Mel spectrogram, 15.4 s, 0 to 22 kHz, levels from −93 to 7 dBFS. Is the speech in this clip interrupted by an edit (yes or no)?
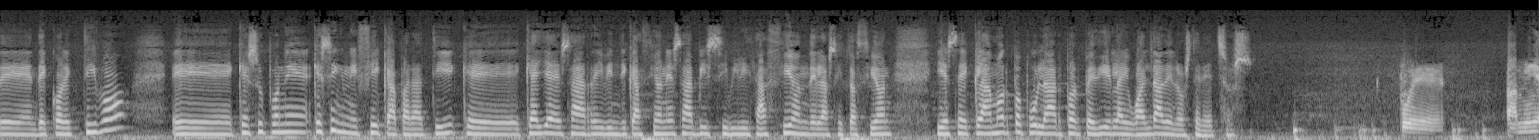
yes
